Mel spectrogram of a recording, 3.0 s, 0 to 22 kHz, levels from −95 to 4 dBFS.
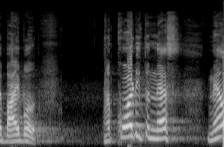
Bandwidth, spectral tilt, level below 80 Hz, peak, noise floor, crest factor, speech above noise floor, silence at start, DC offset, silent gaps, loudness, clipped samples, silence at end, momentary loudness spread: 15 kHz; -4.5 dB/octave; -68 dBFS; -6 dBFS; -63 dBFS; 16 dB; 42 dB; 0 s; under 0.1%; none; -21 LUFS; under 0.1%; 0 s; 17 LU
